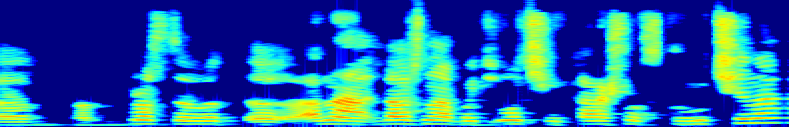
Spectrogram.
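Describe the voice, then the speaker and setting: Her pace is very slow. This woman speaks at a fairly high pitch with ordinary pitch variation. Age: 70s. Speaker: craftswoman and weaving teacher. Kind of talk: interview demonstration.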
